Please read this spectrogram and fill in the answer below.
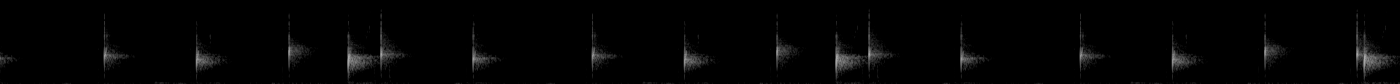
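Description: Water drops dripping from a roof edge after rain, each landing with a short plop, about one a second and now and then two in quick succession, with quiet in between.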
